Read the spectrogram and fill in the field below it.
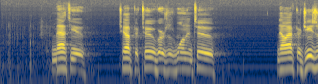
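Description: A middle-aged man speaks expressively into a microphone in a large echoing hall.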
